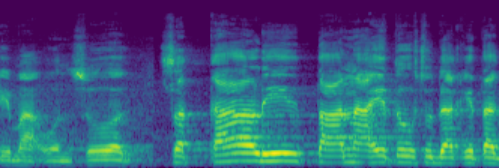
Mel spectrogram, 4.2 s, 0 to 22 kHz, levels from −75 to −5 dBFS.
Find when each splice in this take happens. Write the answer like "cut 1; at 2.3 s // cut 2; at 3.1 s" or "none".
cut 1; at 1.2 s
